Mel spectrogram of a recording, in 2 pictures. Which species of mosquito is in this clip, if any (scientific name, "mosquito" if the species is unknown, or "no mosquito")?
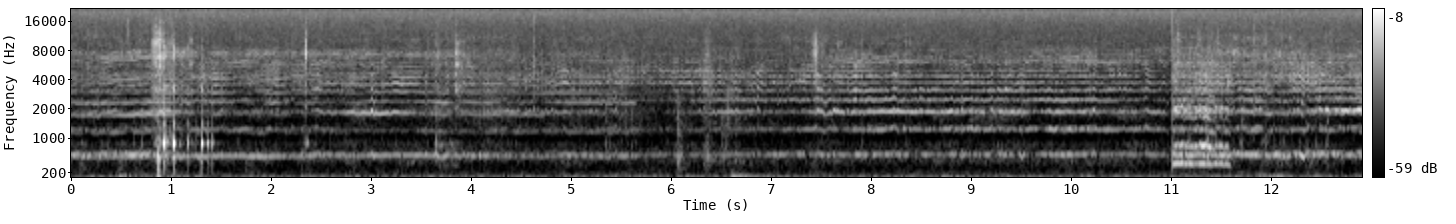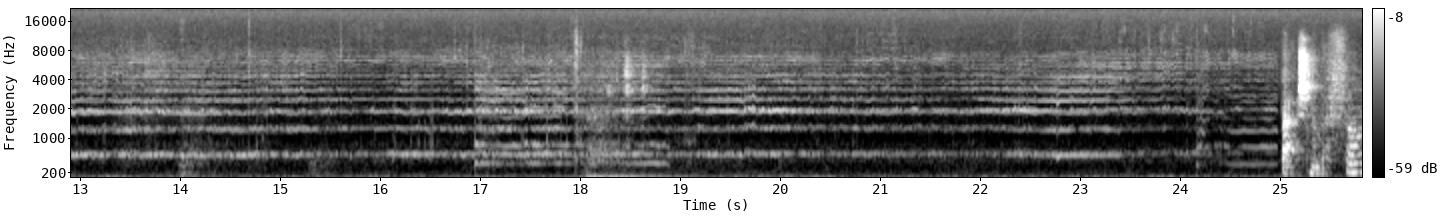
Culex quinquefasciatus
